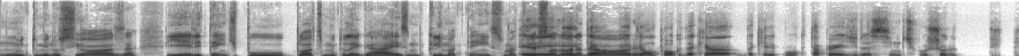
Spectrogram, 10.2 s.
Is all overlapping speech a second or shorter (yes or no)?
no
